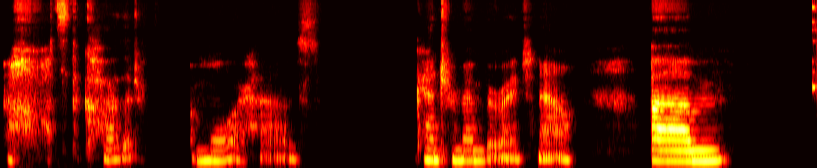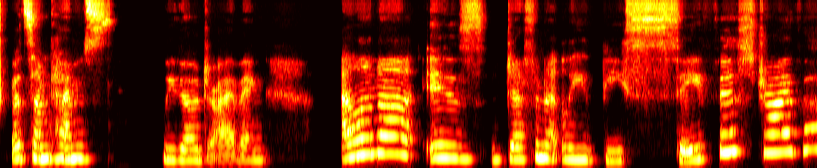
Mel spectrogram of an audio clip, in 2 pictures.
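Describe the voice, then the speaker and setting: Woman acting as gentle young female demon, sweet and chatty, semi-ASMR stream style, higher pitch, very unhurried, hesitant pauses. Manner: gentle, hesitant, pausing often mid-sentence. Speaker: host of a live Q&A stream. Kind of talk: semi-ASMR, casual in-character chat with viewers.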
